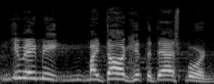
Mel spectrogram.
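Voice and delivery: high, loud imitated sputtering; mock angry rant. Driver blames pastor for dog's bump, mock angry rant. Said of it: "he just went like this".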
